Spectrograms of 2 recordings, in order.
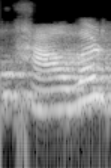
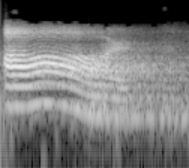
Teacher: H is a silent over here, so word is pronounced as आर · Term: म्यूट एच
